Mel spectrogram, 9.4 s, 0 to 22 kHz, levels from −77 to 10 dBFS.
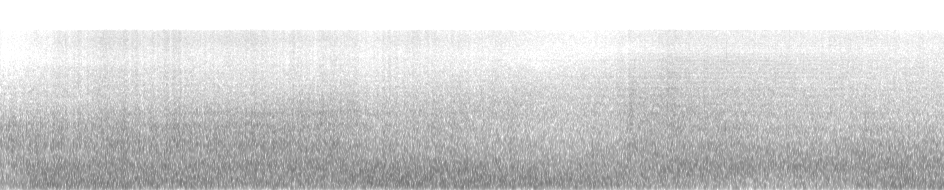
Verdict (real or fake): real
